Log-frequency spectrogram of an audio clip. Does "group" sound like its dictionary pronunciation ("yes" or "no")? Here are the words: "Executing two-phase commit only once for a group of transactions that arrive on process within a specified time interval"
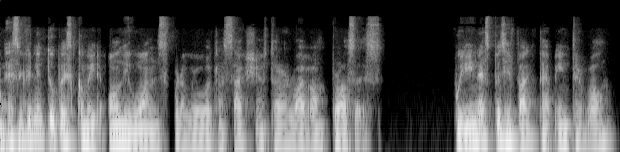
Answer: no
